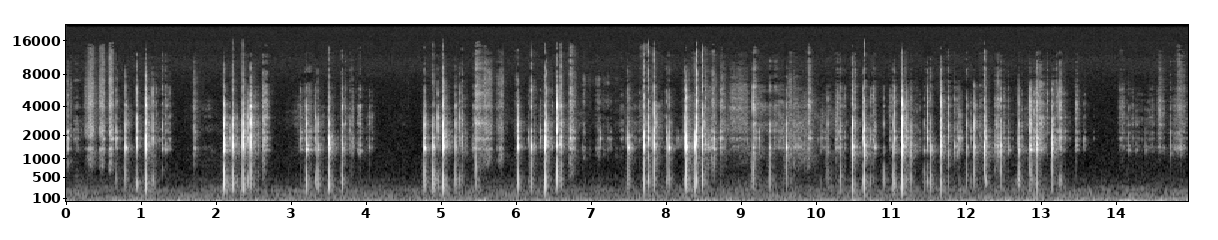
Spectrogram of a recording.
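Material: Pine wood.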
